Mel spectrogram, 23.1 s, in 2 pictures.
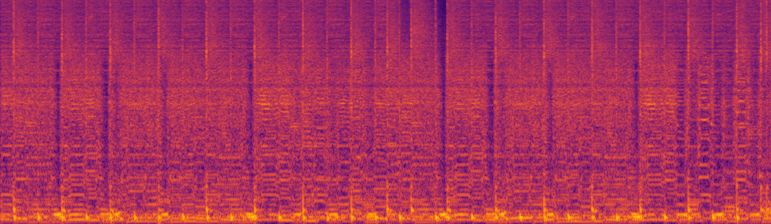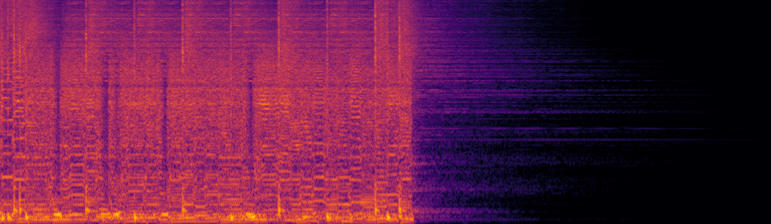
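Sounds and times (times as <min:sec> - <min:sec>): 
metal music: 0:00.0 - 0:18.0.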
